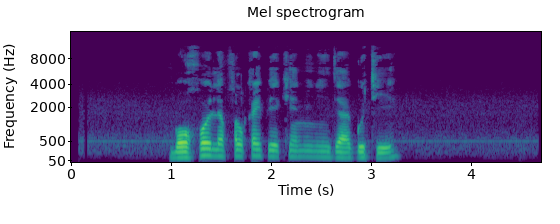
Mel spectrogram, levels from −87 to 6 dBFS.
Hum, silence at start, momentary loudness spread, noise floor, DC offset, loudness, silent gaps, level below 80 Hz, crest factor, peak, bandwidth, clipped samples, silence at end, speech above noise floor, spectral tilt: none; 1 s; 12 LU; -57 dBFS; under 0.1%; -24 LUFS; none; -72 dBFS; 22 dB; -4 dBFS; 11 kHz; under 0.1%; 1.45 s; 34 dB; -6.5 dB/octave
